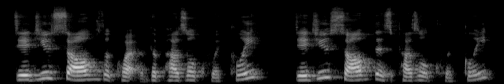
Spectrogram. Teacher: You can just see that it starts with a verb and the voice goes up.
